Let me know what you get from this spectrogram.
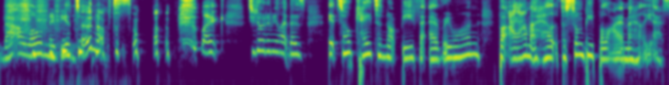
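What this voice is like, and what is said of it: Fast speech, strong Northern English accent. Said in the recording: “I speak really fast and have a very strong Northern accent.”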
